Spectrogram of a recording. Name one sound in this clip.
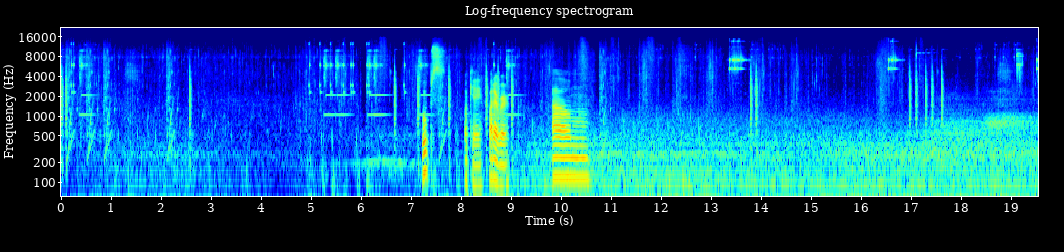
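Short bright electronic chimes ring out.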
